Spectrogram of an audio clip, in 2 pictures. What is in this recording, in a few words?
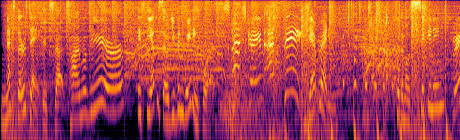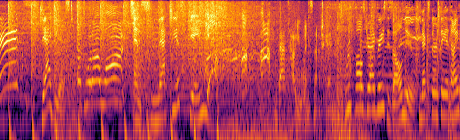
promo women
